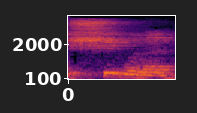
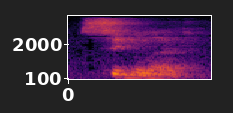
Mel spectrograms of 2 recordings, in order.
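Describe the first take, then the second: First: The word begins with an 'sh' sound. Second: The word begins with an 's' sound. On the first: The speaker calls it right. "They couldn't say Shibboleth" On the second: The speaker calls it wrong. "but say Sibboleth"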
